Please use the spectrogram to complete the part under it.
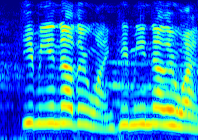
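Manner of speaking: normal talking voice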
